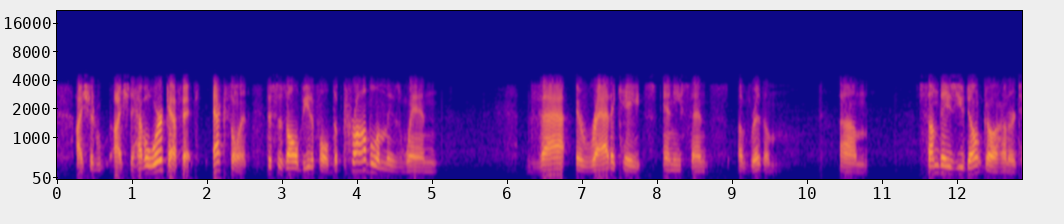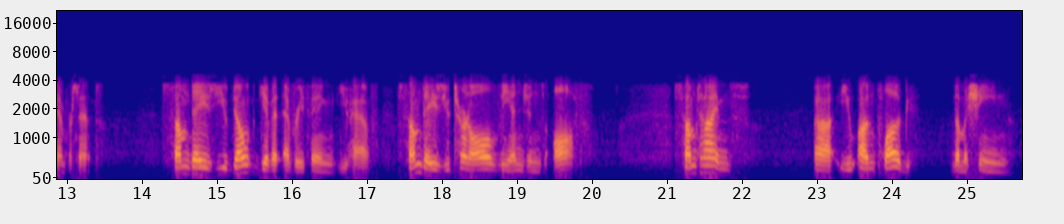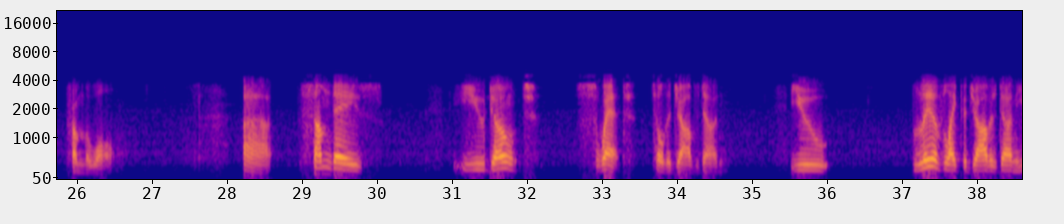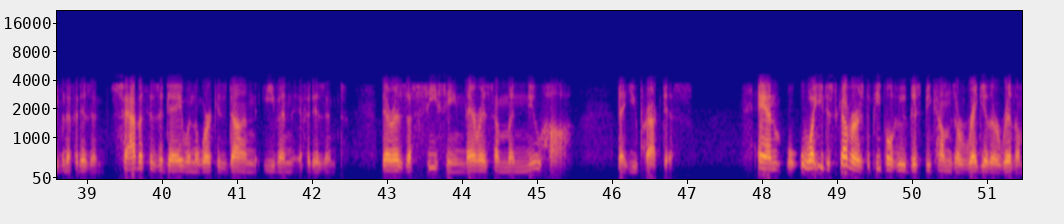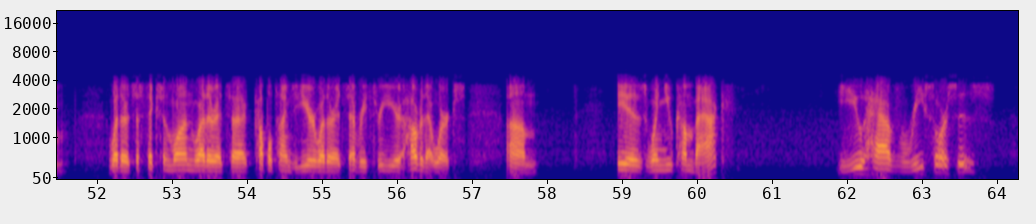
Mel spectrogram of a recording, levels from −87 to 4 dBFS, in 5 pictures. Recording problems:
phone-call audio

